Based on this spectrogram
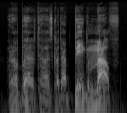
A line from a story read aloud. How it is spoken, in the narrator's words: Louis said angrily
